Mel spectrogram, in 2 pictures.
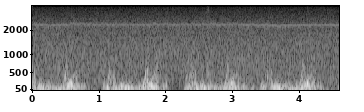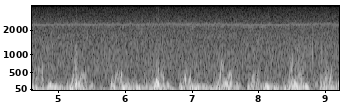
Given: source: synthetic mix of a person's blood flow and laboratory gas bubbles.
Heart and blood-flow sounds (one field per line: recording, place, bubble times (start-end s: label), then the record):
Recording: Doppler ultrasound of blood flow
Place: precordium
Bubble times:
1.98-2.04 s: bubbles
2.37-2.47 s: bubbles
2.59-2.67 s: bubbles
8.52-9.09 s: bubbles
From the record:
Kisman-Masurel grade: 221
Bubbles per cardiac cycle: several, 3 to 8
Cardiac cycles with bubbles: 10 to 50%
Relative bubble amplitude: barely perceptible (0.100 to 0.250)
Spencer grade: 2 (many but less than half of the cardiac periods contain bubble signals, singularly or in groups)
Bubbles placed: only in the low amplitude regions of the cardiac cycle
